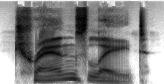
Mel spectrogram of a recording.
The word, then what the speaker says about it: translate: Repeat after me, translate. Pronunciation tip, the stress is on the second part, translate.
